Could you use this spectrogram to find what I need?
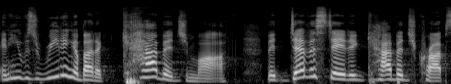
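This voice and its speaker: A woman with a bright, sharp tone and vocal fry speaks at a moderate pace over a quiet background. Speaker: physician and author speaking at conference; conference keynote speaker. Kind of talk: conference keynote talk. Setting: stage with audience. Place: hall. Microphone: podium.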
